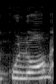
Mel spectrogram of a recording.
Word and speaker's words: coulomb: of charge is coulomb c-o-u-l-o-m-b so when you pronounce it b is silent it is coulomb okay so this unit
